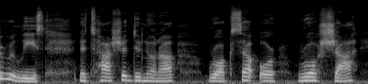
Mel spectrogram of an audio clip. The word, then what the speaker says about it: Roxa: Natasha denona Roa or Rosa in Portuguese if you wanted to pronounce the X with the sh sound and I wanted to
